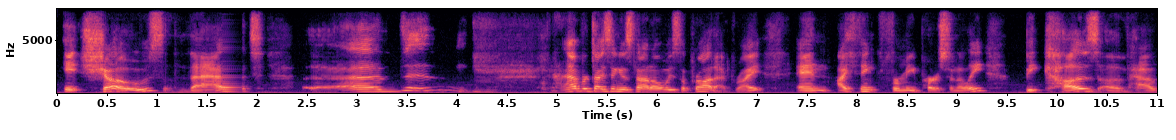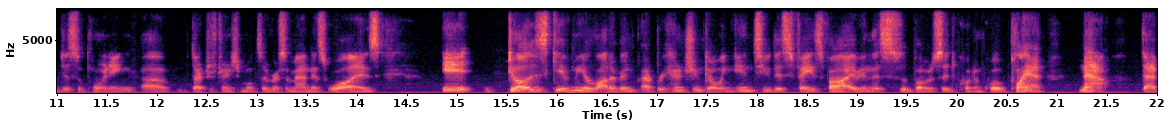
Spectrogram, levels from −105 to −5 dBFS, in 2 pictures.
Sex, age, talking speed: male, 20-39, 135 wpm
